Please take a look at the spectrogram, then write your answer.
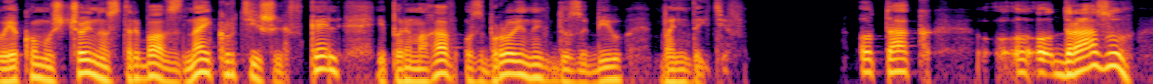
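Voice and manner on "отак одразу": husky, hoarse, pitched-up voice. The narrator asks the woman, stalling for a few minutes, hoarse question. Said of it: "хрипко запитав я".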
